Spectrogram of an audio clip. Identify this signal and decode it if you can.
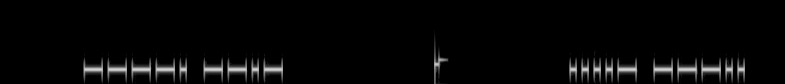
Morse code, heard as a keyed tone, about 20 wpm, 700 Hz. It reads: 9Q 48
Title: Two Letter-Number Combinations - 20wpm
